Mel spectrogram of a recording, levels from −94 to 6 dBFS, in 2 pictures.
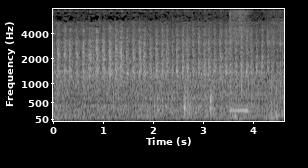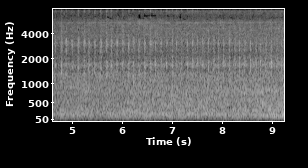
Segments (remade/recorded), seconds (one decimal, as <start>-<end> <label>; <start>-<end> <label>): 0.0-9.3 recorded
